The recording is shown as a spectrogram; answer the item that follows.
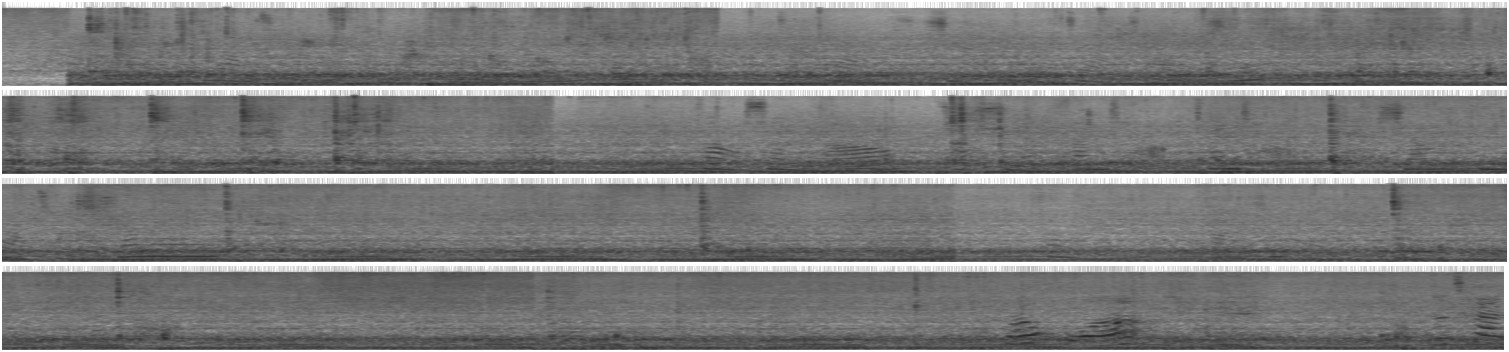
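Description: Slices of pork belly sizzling in hot oil in a wok, stirred and scraped continuously with a metal spatula, with frequent irregular clicks of the spatula against the pan, as the fat is rendered out of the meat. Later the pork is stir-fried together with sliced garlic sprouts. A steady low hum runs underneath.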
